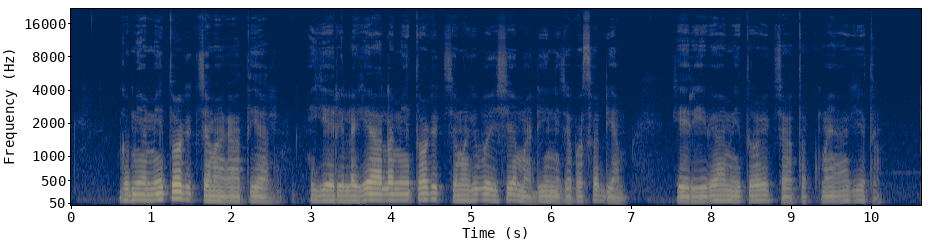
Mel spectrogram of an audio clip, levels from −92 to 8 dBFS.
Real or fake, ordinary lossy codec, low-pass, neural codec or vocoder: real; none; none; none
